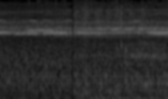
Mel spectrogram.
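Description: Crickets chirping in a faint, steady, high-pitched chorus.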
